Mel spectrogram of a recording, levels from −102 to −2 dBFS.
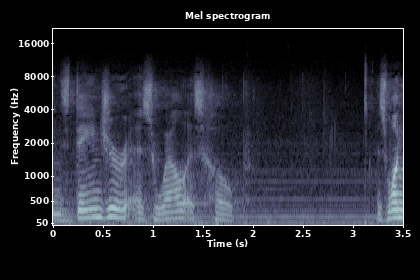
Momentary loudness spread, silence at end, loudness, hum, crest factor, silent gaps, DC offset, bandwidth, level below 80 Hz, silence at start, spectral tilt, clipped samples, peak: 22 LU; 0 s; -37 LUFS; none; 24 dB; none; under 0.1%; 11.5 kHz; -56 dBFS; 0 s; -5 dB/octave; under 0.1%; -14 dBFS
